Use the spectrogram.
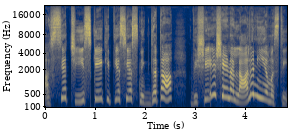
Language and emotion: Sanskrit, happy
